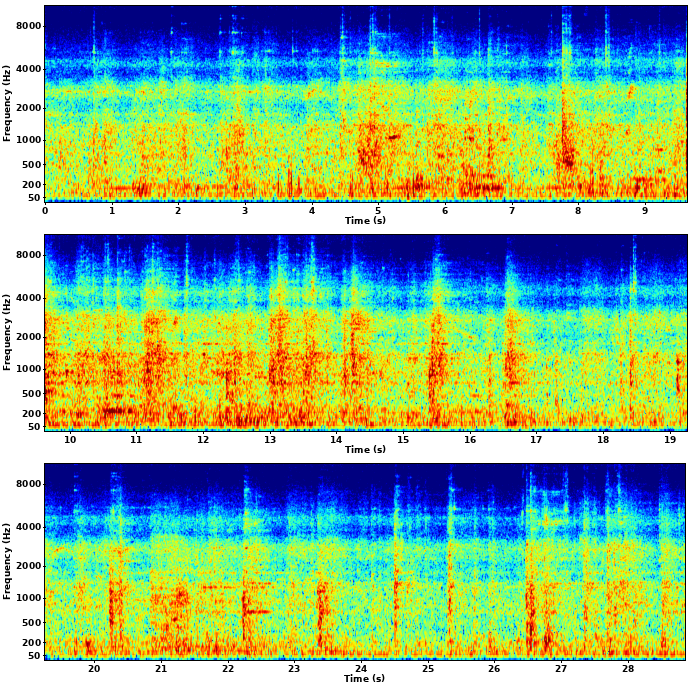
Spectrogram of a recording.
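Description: Passenger train pulling out of a station, heard from an open coach doorway: a steady rumble of wheels on the rails with irregular clicks and clacks as the wheels cross rail joints and points.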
